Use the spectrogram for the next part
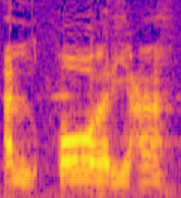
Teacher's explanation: lorsqu'on marque donc une pause sur ta marbuta, n'est-ce pas? On le lit comme un ha.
